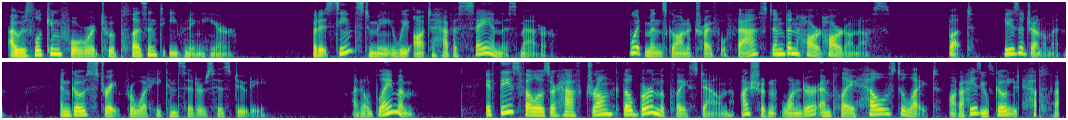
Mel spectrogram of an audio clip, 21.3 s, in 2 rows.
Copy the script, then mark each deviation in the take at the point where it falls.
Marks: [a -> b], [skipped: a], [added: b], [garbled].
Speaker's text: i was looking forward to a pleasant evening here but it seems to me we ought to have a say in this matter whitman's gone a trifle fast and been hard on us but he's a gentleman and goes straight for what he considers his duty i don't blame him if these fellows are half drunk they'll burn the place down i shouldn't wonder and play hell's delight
i was looking forward to a pleasant evening here but it seems to me we ought to have a say in this matter whitman's gone a trifle fast and been hard [added: hard] on us but he's a gentleman and goes straight for what he considers his duty i don't blame him if these fellows are half drunk they'll burn the place down i shouldn't wonder and play hell's delight [garbled]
